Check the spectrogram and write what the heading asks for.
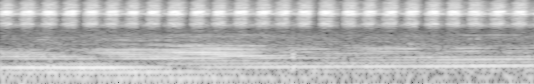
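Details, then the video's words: A short stretch of Tuscan summer crickets in central Italy: evenly spaced, bright, buzzy chirps at around three per second, with a soft low hum underneath. "CRICKET SOUNDS"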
